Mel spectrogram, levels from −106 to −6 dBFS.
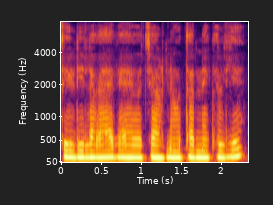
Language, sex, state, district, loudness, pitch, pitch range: Hindi, male, Jharkhand, Deoghar, -11 LUFS, 135 Hz, 135-140 Hz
